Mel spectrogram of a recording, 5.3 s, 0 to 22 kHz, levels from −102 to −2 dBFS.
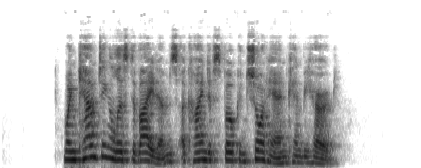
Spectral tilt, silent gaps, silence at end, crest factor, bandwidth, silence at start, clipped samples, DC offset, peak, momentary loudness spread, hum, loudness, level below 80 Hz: -4.5 dB/octave; none; 1.1 s; 16 dB; 9.4 kHz; 0.8 s; under 0.1%; under 0.1%; -2 dBFS; 5 LU; none; -16 LUFS; -56 dBFS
